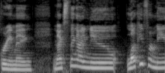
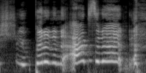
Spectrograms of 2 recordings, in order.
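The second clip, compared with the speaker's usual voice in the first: very high, strained: "accident" squeaked; panicked squeak; 3 dB louder than usual. Retold or imitated. First try telling the coworker, panicked squeak. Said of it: "I'm not good in a crisis".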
